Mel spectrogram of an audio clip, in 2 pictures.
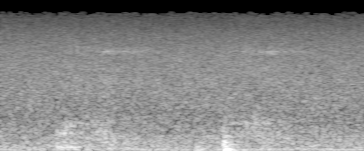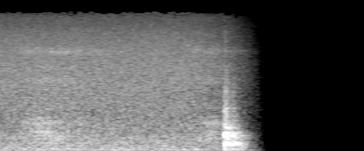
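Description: A dog breathes softly in its sleep.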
